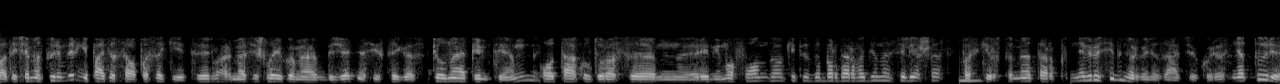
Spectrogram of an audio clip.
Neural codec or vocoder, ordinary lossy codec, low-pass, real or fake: none; MP3, 24 kbps; 3.6 kHz; real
